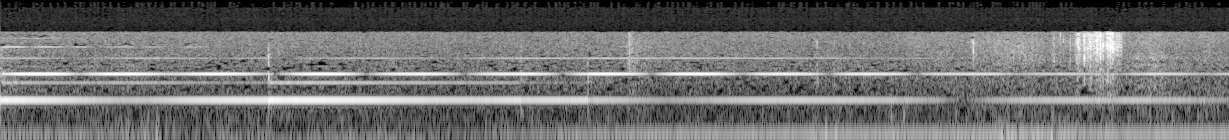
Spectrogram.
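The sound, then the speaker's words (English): A meditation bell struck in a hall rings out with a sustained, shimmering tone of several steady mid-pitched partials that hold for many seconds, with faint rustling toward the end and no talking. “And to help that to be a reality, I'm going to hit the bell.”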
